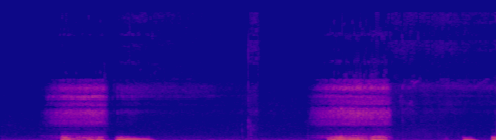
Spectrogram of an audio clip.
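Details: Sleeping Siberian Husky puppy in Japan snoring indoors: two drawn-out, buzzy, tonal snores about a second each, separated by a quiet pause, then short snuffling snorts at the end.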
